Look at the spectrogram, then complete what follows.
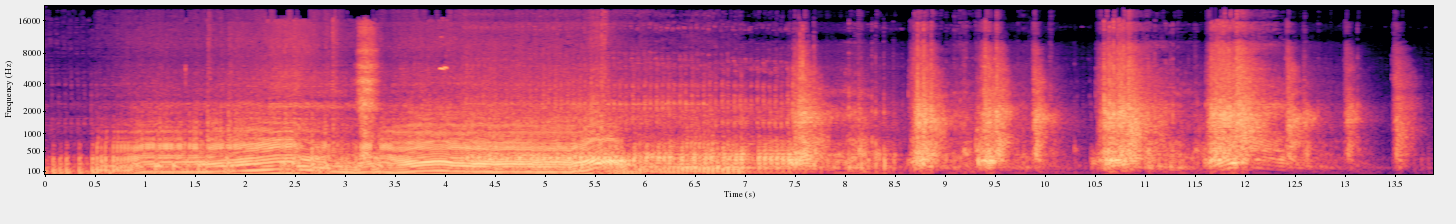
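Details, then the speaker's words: Quadracer LTR450 ATV that won't take throttle: uneven revs stumbling on throttle blips, with sharp backfire pops between them. Fuel starvation; a friend advised removing the filter. "So I did play with the throttle. And as you'd see that in that last little section of the video, it will backfire."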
